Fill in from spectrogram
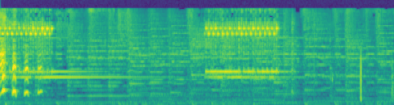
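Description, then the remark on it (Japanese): A telephone for the Franchise Town candidacy call-in line rings in two electronic bursts of rapid trilling tones, the first near the start and the second a couple of seconds later, with no talking over them. “それでは、えー、受話器を置きます。はい、ありがとうございます。すぐなる。”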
